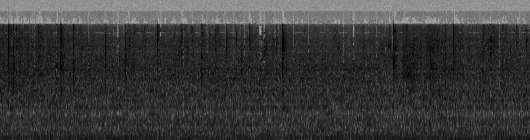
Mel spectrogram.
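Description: Egg-battered sausage slices sizzling in oil in a frying pan: a steady hiss with a few sharp pops of spitting oil.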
